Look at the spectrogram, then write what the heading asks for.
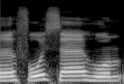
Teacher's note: dibaca dengan menyamarkan bunyi an disertai dengung 2 harokat. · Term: ikhfa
